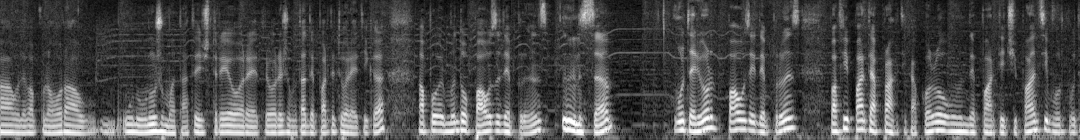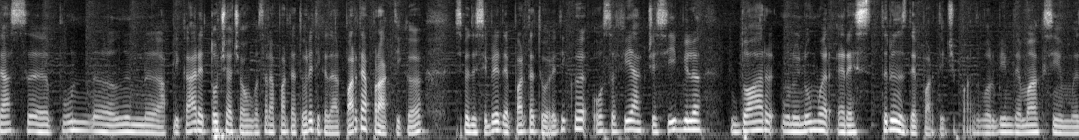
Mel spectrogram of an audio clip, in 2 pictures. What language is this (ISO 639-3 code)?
ron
